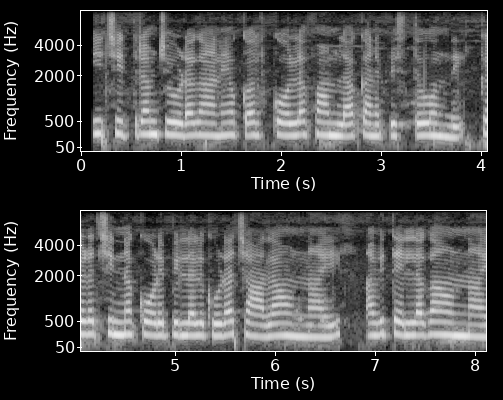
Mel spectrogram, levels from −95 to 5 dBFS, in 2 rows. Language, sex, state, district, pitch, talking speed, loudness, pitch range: Telugu, female, Telangana, Mahabubabad, 235 Hz, 140 wpm, -13 LUFS, 225-245 Hz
